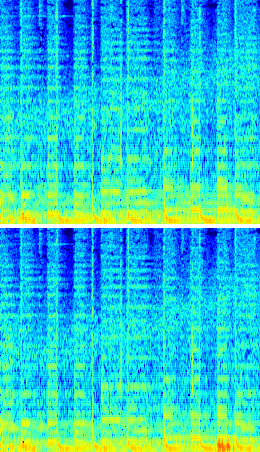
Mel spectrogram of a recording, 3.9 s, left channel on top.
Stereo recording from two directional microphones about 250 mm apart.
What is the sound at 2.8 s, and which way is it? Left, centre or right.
Music, centre.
